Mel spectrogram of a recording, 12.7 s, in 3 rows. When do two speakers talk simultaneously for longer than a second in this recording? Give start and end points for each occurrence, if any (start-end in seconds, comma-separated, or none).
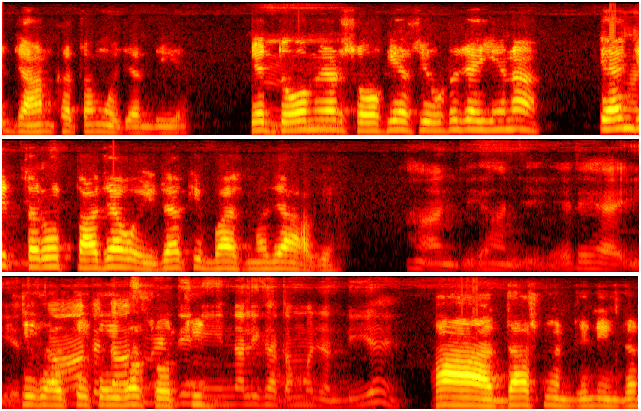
8.5-9.8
